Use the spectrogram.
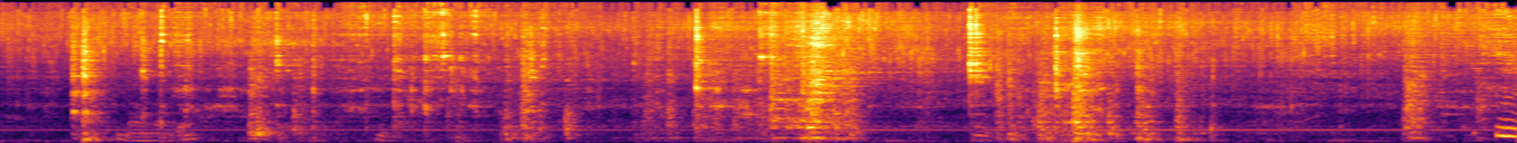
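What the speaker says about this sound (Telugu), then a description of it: "ఫ్రై చేయి. బ్రౌన్ వచ్చేలాగా." Onions frying in a pan on a home stove, a steady sizzle broken by repeated scrapes and stirring knocks of a utensil against the pan, fairly loud and close.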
